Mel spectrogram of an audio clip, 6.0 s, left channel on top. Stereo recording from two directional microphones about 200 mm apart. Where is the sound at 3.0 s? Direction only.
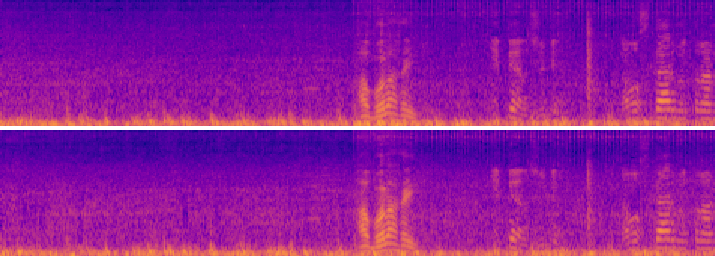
5° right (ahead or behind).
